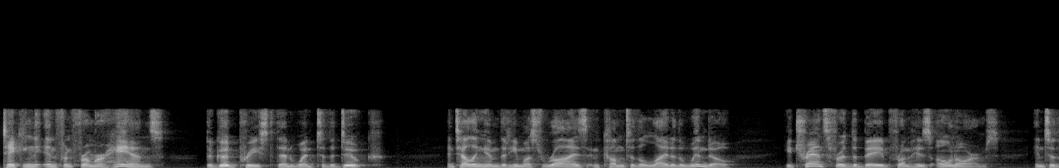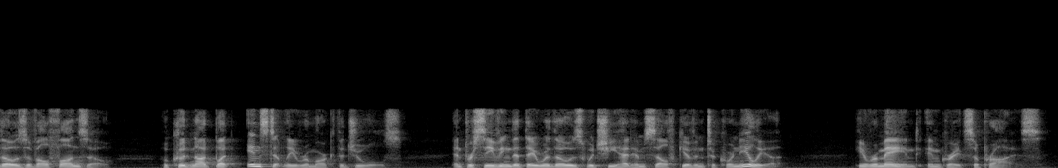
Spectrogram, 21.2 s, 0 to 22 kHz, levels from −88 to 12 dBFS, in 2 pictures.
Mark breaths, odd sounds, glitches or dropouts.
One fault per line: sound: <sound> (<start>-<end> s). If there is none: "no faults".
no faults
